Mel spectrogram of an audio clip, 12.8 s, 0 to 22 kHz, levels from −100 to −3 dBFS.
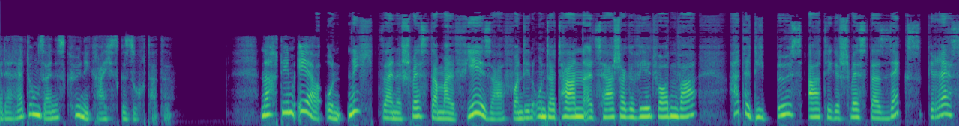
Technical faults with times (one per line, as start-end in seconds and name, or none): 4.21-12.79 imaging from sample-and-hold upsampling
